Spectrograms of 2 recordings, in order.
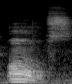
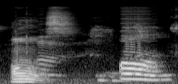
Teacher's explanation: instead of your tongue coming up to the roof of your mouth for an N sound, it's still open, but it's almost like you're closing the N off with your nose rather than with your tongue, if that makes any sense. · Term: nasal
